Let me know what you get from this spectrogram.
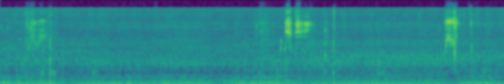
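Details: Purring street cat cuddling during a reunion after three months apart, a dense low vibrating rumble held without pause, interrupted by a few soft taps and rustles.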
